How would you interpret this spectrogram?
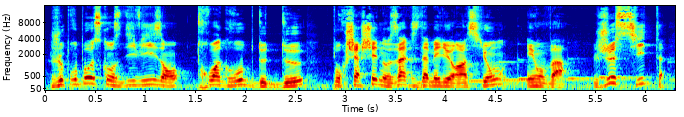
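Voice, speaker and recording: A man's voice: mid-range voice, animated, normal speed, lightly acted. A man playing a bossy, keen start-up team leader in a comic audio drama, with a pompous, schoolmasterly manner. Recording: music playing under the voice.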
